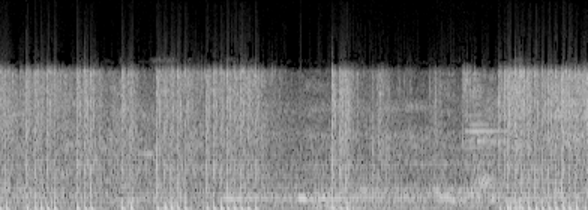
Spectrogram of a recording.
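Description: Rapid bursts of gunfire in the World War Z zombie shooter game, repeated clattering volleys in rhythmic clusters over steady background game noise.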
